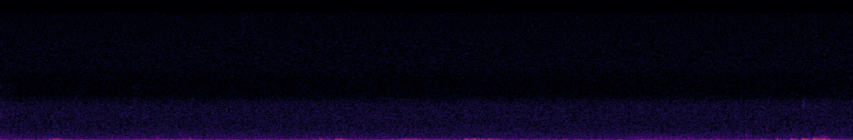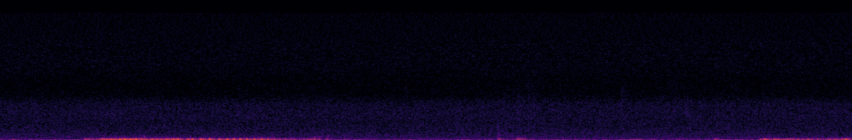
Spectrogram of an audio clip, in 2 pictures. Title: hungry stomach rumbling with water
